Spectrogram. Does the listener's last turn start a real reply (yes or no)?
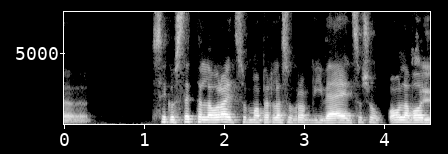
no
